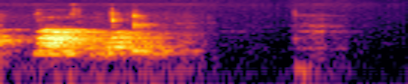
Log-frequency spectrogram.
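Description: A daughter's female dog barks indoors in a home craft workspace, one loud sustained bark followed after a pause by a shorter, quieter bark, nearby and alone with no talking.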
